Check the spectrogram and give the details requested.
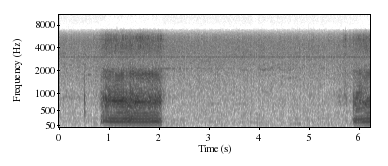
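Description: Two loud, rattling snores about five seconds apart, with quiet room noise between them: snoring in a sleeping small dog.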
